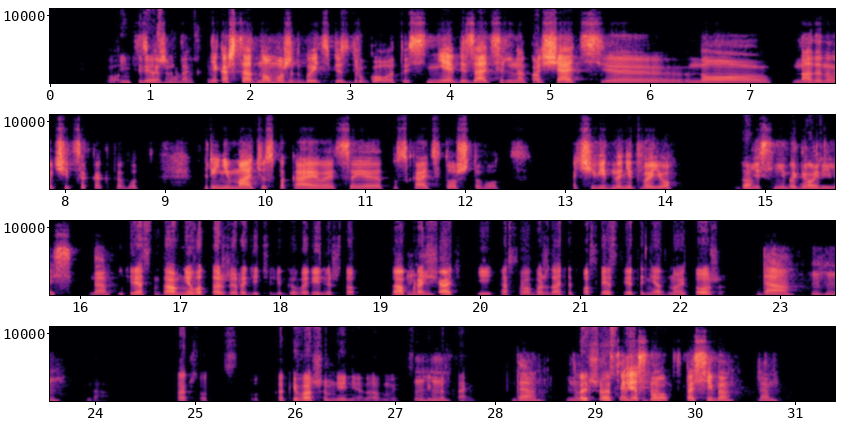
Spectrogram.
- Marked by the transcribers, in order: none
- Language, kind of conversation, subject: Russian, unstructured, Почему, по вашему мнению, иногда бывает трудно прощать близких людей?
